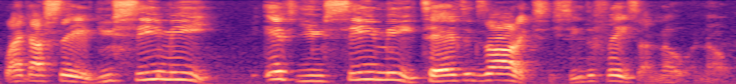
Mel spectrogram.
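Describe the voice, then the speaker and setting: A man's voice: sits high, normal speed, vocal fry. Hyped young man plugging a reptile show. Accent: American. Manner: hyped, animated, repeats himself a lot. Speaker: reptile channel vlogger. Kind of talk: casual to-camera promo vlog. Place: small indoor room against a plain wall.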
